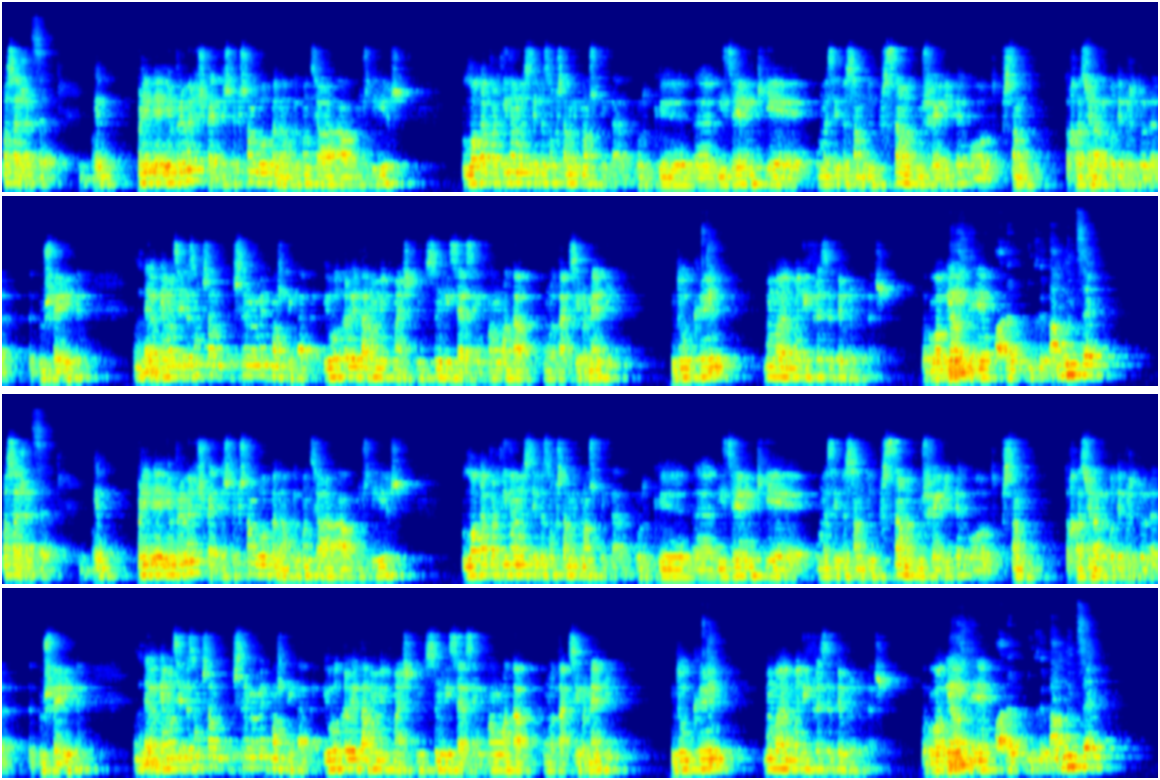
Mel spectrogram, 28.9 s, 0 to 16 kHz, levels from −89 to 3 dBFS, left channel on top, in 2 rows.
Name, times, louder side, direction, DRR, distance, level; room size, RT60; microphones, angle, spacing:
voice 1, 0.0-0.4 1.1-1.3 1.7-5.0 5.8-12.8 13.3-14.5 14.9-15.5 16.2-21.9 22.8-23.4 24.0-25.5 25.9-26.8, equal, 55° right, -9 dB, 1.3 m, -29 dB
voice 2, 16.1-16.4 23.3-23.4 26.2-26.6 26.9-28.1, left 1 dB, 25° left, -7 dB, 1.1 m, -26 dB
2.5 x 2.1 x 2.5 m, 0.74 s
head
